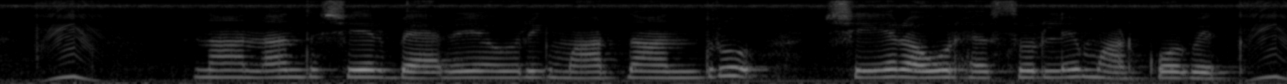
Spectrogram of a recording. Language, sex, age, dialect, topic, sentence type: Kannada, female, 18-24, Northeastern, banking, statement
